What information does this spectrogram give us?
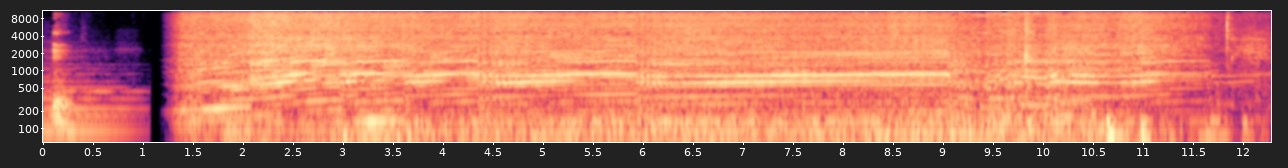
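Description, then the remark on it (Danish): A high-pitched Formula 1 race car engine screams loudly and steadily, its tone rising and falling as it revs through gears for about eleven seconds after a brief quiet start. “Sådan lyder det snart rigtig meget, for Formel 1-sæsonen er så småt kommet i gang med præsentation af bilerne”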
